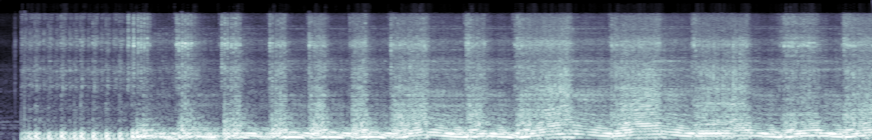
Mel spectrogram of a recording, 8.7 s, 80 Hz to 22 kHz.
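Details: Bored-up Yamaha Jupiter Z single-cylinder with PE 26 carburettor, after widening the carb passage to cure hesitation when throttled: catches and revs cleanly up and down with no stumble; smooth throttle response.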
